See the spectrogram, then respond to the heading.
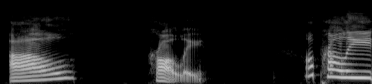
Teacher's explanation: probably very commonly becomes prolly p r o l l y I even write this word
